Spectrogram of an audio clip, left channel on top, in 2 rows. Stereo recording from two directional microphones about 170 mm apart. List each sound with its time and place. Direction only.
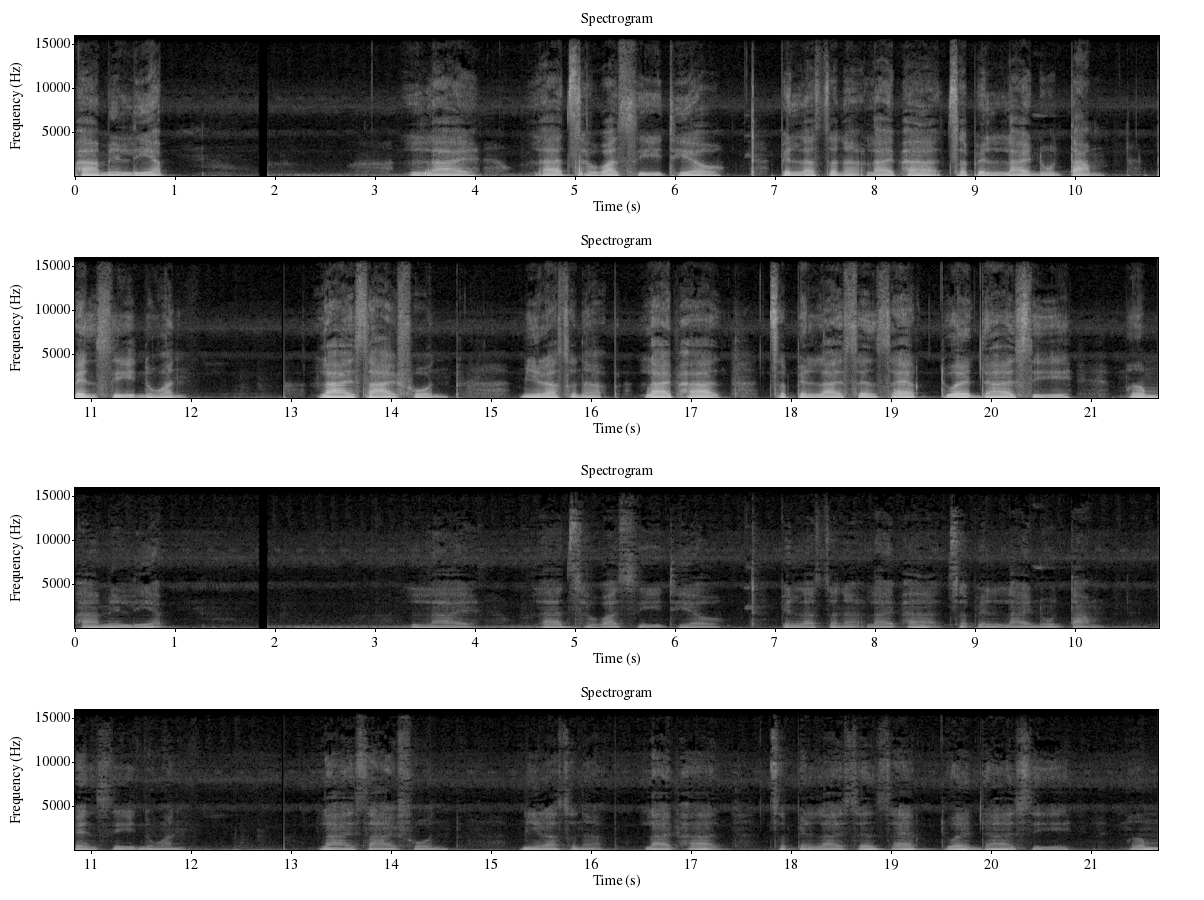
0.0 s speech: 45° left (ahead or behind)
3.3 s speech: 40° left (ahead or behind)
13.3 s speech: 40° left (ahead or behind)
